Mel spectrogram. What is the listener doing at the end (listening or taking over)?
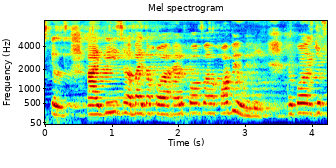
listening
